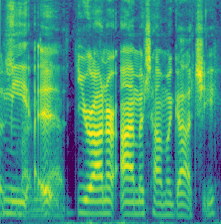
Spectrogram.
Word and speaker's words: Tamagotchi: Tamagotchi. – Tamagotchi.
